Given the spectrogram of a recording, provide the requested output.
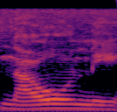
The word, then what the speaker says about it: Naomi: I said the name is pronounced as what? Naomi, and not Naomi. It's not Naomi, it's Naomi.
